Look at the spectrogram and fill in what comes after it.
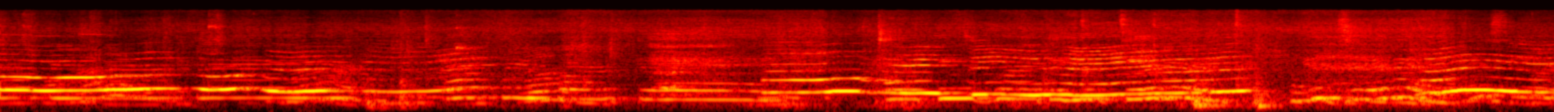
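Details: Natural birth of a first child: strong, wavering newborn cries with background music; first cries just after delivery.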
